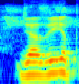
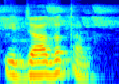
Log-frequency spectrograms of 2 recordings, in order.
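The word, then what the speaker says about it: إجازة: ഇജാസിയത്ത് കിട്ടിയിട്ടുണ്ട് ഇജാസിയത്ത് കിട്ടിയിട്ടുണ്ട് ഇജാസിയത്ത് അല്ല ഇജാസത്താണ് യാഹ് വേണ്ട അവിടെ ഇജാസത്ത് കിട്ടിയിട്ടുണ്ട് അങ്ങനെ പറയേണ്ടത് പിന്നെ വേറൊന്ന് നമ്മള് പള്ളിയില്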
